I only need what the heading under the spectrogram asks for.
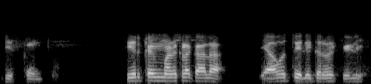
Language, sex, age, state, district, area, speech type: Kannada, male, 18-30, Karnataka, Mandya, rural, conversation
